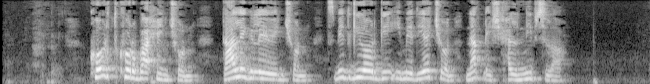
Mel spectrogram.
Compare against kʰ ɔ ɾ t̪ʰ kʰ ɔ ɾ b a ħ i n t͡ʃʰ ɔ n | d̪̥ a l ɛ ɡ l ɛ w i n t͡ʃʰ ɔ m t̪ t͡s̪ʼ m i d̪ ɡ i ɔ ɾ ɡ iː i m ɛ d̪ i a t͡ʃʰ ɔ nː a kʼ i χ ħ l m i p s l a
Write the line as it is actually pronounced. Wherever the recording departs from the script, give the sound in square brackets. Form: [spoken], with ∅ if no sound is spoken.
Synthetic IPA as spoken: kʰ ɔ ɾ t̪ʰ kʰ ɔ ɾ b a ħ i n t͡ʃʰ ɔ n | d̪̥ a l ɛ ɡ l ɛ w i n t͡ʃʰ ɔ [n] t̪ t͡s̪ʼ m i d̪ ɡ i ɔ ɾ ɡ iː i m ɛ d̪ i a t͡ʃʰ ɔ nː a [qʼ] i [ʃ] ħ l [n] i p s l a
